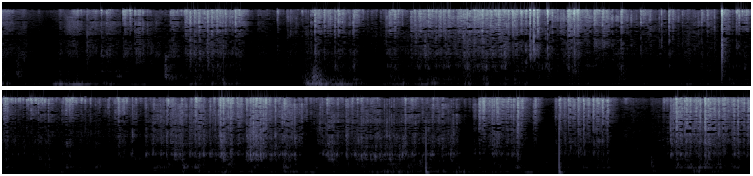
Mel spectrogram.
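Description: Gerbils scrabbling and rustling through loose wood-shaving and paper bedding, an irregular rustle that stops and starts, with a few sharp clicks.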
